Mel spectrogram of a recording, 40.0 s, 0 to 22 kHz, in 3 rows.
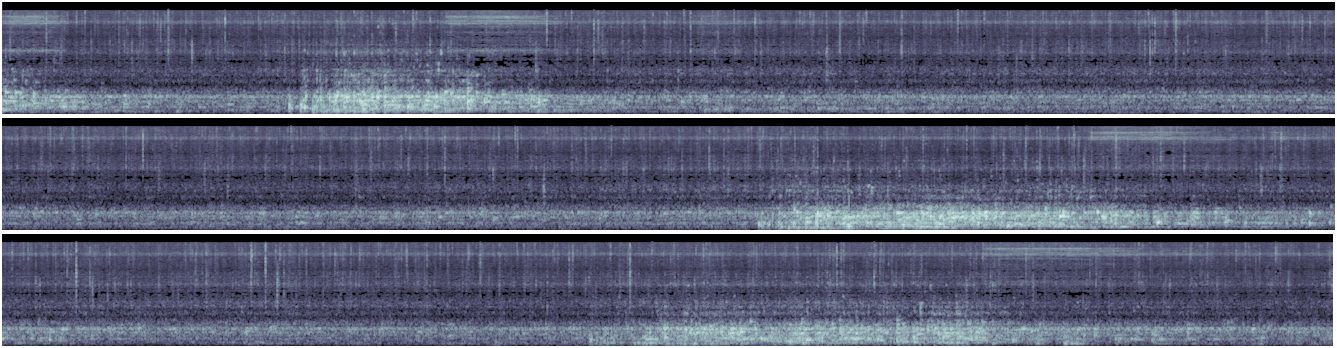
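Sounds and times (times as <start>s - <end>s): underwater hiss: 0.0s - 1.8s, 3.0s - 8.1s, 20.4s - 29.4s, 32.8s - 39.8s
exhaled bubbles gurgling: 0.0s - 12.5s, 17.8s - 39.9s.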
